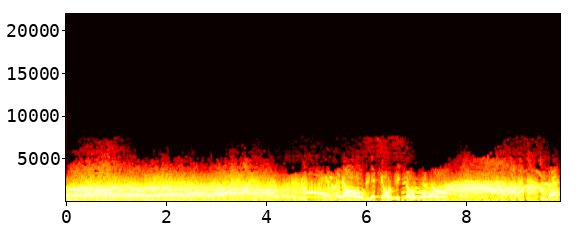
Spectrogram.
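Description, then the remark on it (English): A loud crowd of many voices screams in horror without pause as the Ugly Sisters arrive, high overlapping shrieks and wails filling the whole stretch, dense, with scattered laughter-like yelps mixed in. “Those are screams of horror.”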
